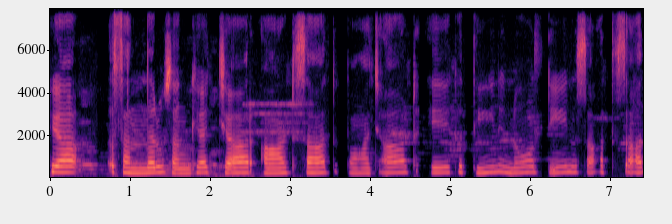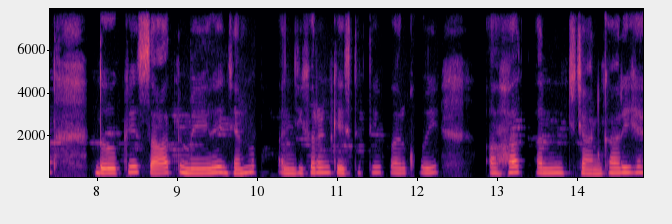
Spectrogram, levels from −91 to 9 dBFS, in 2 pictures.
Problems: background sounds at intervals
